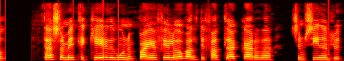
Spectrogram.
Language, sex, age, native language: Icelandic, female, 30-39, Icelandic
